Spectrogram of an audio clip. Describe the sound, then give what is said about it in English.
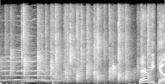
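Sparse, scattered clapping from a small comedy show audience as a comedian takes the stage, with a few voices mixed in and a loud whoop or cheer rising near the end. “That was a weak-ass applause.”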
